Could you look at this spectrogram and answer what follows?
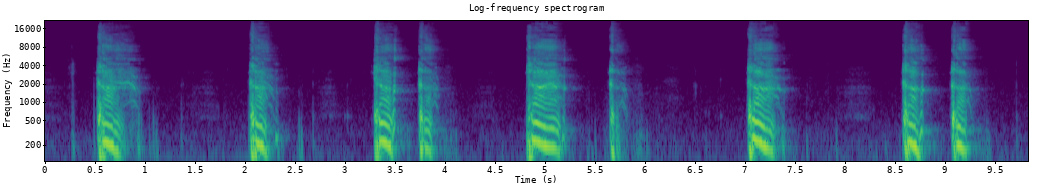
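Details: Barking, hacking cough heard all night: harsh barking coughs, often in pairs, about ten bursts in ten seconds in a quiet room.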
